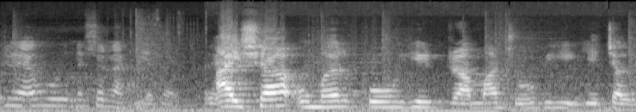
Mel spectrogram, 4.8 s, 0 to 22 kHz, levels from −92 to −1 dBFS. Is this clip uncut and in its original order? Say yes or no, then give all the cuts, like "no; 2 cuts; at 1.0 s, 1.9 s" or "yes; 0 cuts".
no; 1 cut; at 1.4 s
